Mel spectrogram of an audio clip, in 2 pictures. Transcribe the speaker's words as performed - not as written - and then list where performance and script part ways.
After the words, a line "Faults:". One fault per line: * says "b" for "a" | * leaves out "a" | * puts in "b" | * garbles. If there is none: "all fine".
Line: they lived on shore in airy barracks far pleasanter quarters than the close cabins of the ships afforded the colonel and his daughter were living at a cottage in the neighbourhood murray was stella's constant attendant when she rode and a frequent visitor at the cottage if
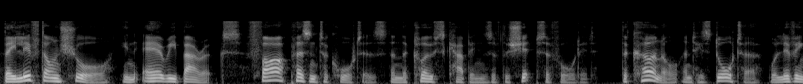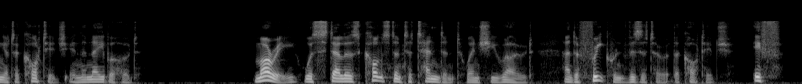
they lived on shore in airy barracks far pleasanter quarters than the close cabins of the ships afforded the colonel and his daughter were living at a cottage in the neighbourhood murray was stella's constant attendant when she rode and a frequent visitor at the cottage if
Faults:
all fine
